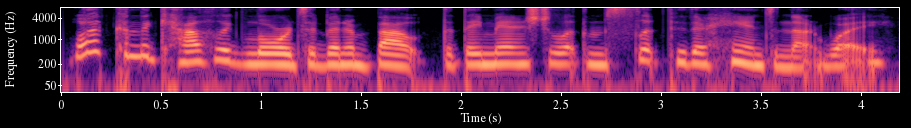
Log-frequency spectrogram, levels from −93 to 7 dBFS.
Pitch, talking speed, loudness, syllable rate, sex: 215 Hz, 300 wpm, -17 LUFS, 6.5 syllables/s, female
